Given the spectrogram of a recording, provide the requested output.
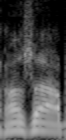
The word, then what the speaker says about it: Raingeard: Yeah, it's actually Virgile, Raingeard, but it's a pretty tough name for English-speaking person to pronounce, so no blame there, really.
